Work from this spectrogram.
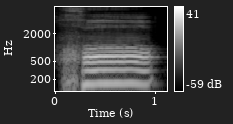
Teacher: অনেকেই খা উচ্চারণ করি এটাকে এটা ভুল শুদ্ধ উচ্চারণ হলো খ মুখটা গোল হবে এবং উপরে নিচে লম্বা হবে ঠোঁটটা পাশের দিকে কোন ছড়াবে না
